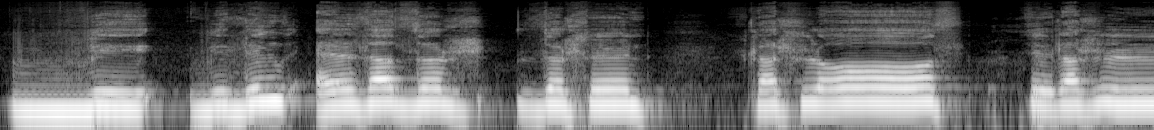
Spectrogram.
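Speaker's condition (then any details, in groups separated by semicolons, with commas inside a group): Down syndrome; adult, 26 years old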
